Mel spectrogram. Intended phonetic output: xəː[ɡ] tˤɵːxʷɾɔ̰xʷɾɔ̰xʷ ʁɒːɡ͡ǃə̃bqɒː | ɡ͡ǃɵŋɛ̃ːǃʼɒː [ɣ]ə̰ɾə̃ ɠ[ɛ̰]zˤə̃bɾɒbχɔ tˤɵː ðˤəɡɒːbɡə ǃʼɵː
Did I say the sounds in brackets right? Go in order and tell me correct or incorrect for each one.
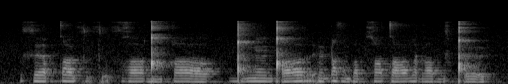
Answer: incorrect, incorrect, incorrect

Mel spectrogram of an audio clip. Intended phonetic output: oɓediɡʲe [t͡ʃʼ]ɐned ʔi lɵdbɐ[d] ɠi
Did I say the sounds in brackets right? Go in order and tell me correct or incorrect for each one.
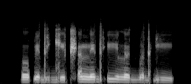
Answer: correct, correct

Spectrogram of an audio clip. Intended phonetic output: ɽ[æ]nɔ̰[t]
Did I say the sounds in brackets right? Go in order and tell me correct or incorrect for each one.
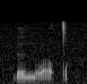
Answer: incorrect, incorrect

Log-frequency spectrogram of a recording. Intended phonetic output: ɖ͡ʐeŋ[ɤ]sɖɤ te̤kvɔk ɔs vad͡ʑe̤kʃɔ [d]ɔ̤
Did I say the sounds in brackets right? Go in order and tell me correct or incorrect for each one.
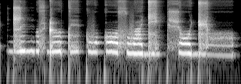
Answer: correct, incorrect

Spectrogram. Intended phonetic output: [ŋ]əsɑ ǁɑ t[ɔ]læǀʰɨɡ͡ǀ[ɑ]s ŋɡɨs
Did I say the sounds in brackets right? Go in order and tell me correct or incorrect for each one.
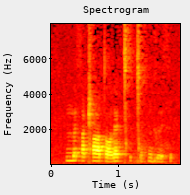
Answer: correct, correct, incorrect

